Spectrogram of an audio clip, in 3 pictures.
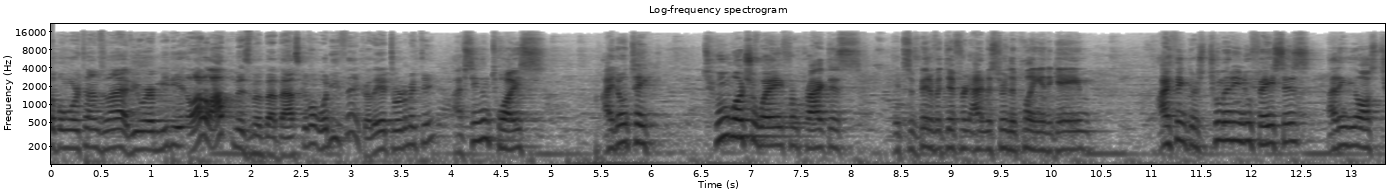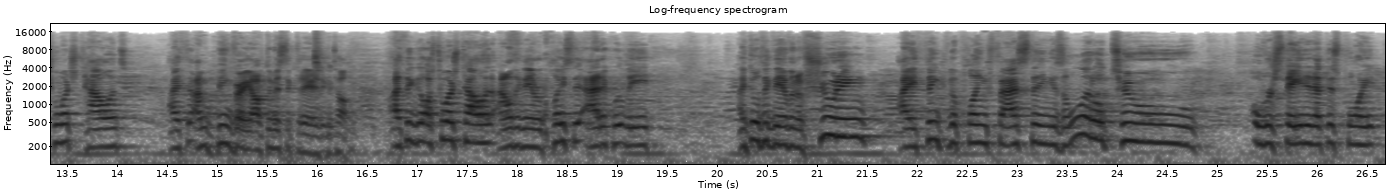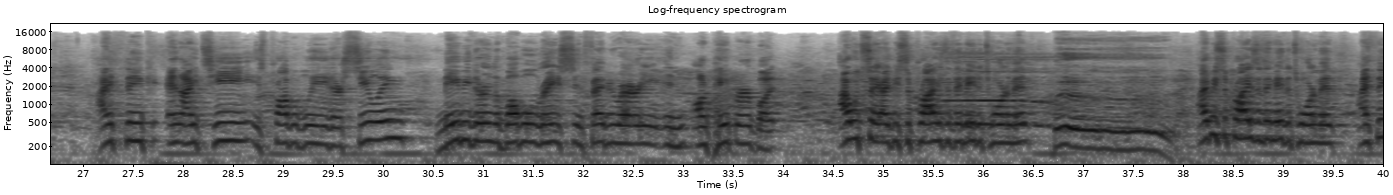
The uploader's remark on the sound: Rutgers Rant LIVE. The Rutgers Rant hosted its first live episode on Thursday night in New Brunswick. Answered questions from the crowd.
